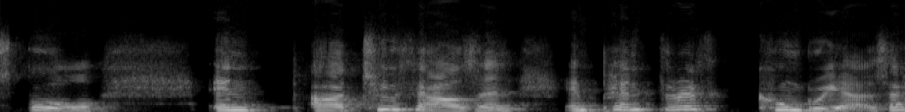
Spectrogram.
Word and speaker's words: Cumbria: opened her first school in 2000 in Penrith, Cumbria. Is that how you pronounce it, Denise? Yeah, Cumbria, perfect.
